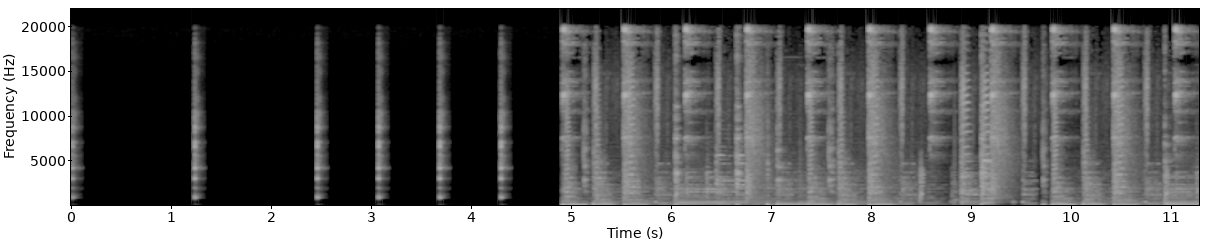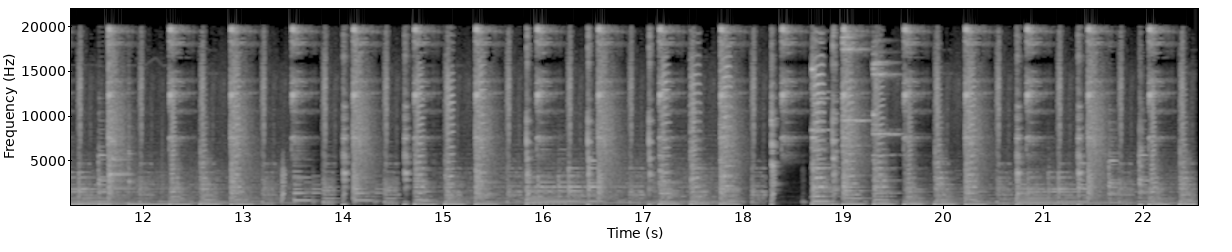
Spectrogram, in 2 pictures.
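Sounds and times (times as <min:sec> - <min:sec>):
drumless groove: 0:05.0 - 0:22.5.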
